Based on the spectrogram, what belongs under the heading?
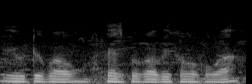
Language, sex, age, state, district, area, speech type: Bodo, male, 45-60, Assam, Udalguri, rural, spontaneous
